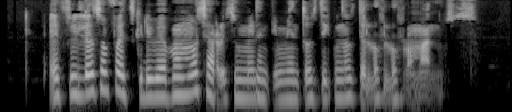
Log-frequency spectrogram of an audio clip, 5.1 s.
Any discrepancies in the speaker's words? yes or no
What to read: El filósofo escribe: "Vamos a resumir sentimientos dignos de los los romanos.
no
